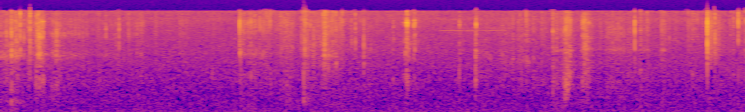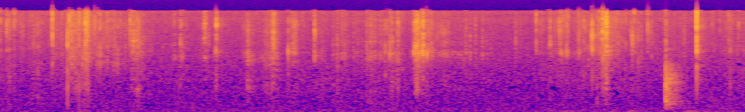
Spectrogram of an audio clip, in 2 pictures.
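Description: A solid green oval bar of soap held in the palm is carved with a metal blade into thin sticks. Quiet, dry crinkling and scraping is broken by sharp, bright crunching cuts at irregular intervals, with little low end and almost no ring after each stroke.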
